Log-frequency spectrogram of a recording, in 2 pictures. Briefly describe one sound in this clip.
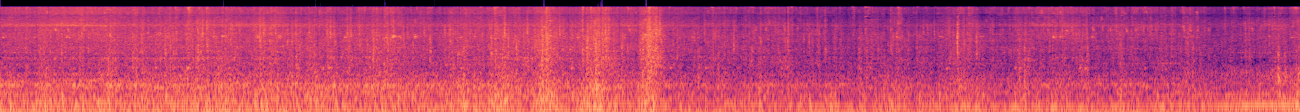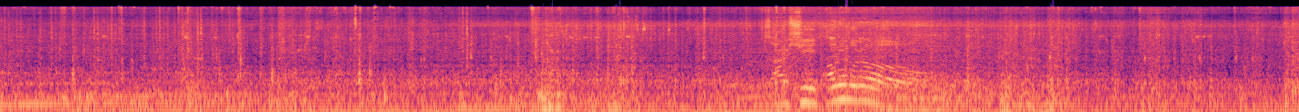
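Tyres crunch and rattle over a bumpy dirt track.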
